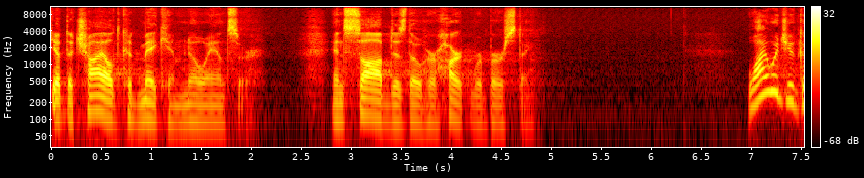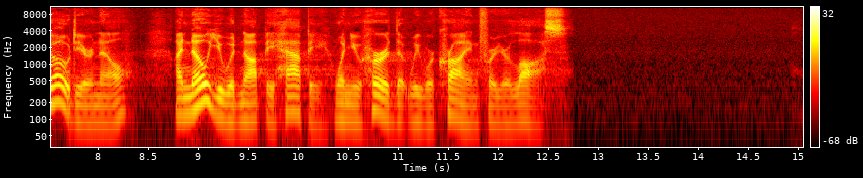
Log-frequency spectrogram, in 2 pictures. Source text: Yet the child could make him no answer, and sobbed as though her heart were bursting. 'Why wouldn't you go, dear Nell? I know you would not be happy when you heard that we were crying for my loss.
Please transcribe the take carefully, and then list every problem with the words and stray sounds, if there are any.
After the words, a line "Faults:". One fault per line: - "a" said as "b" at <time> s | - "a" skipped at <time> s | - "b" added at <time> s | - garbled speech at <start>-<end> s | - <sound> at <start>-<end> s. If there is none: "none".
Yet the child could make him no answer, and sobbed as though her heart were bursting. 'Why would you go, dear Nell? I know you would not be happy when you heard that we were crying for your loss.
Faults:
- "wouldn't" said as "would" at 7.2 s
- "my" said as "your" at 12.0 s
